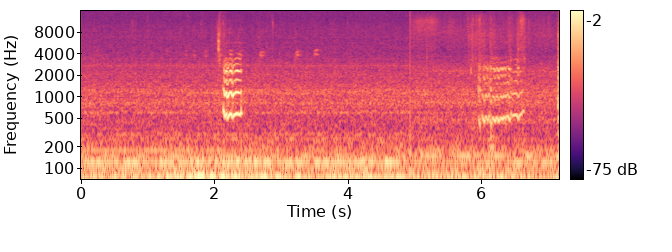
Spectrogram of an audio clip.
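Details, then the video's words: A female cat chirps at birds, giving two short, quick rising trills about four seconds apart over a steady low rumble; the owner says she sounds sick but is fine. "Cats "Chirp" at Birds"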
